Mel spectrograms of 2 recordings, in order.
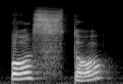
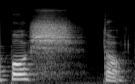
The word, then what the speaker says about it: posto: syllables like um posto could be posto or poshto, okay? So we have this two very common pronunciations. Posto or poshto. The second one sh is very common in Rio de Janeiro, but also common in other areas in Brazil.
